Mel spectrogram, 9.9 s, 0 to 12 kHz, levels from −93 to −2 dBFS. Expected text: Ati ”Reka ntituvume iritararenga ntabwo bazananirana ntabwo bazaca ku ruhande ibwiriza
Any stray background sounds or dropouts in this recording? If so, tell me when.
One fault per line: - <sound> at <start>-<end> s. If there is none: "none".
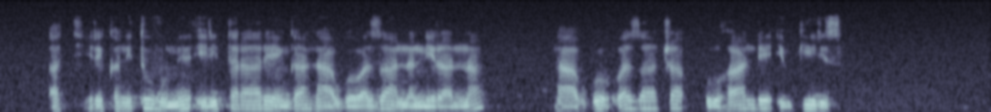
none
